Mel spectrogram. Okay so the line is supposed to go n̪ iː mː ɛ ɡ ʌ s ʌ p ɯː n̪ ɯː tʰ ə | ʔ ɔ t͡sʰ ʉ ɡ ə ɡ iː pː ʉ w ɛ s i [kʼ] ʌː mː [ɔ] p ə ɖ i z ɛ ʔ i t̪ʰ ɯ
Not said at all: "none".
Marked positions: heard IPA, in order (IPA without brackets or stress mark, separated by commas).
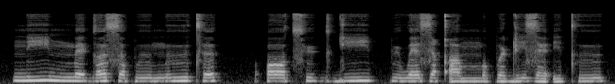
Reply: qʼ, ʌ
